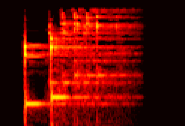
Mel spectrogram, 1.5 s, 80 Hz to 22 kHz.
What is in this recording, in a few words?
Samsung Galaxy S10 Notification; tono de llamada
